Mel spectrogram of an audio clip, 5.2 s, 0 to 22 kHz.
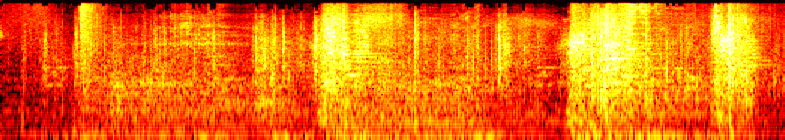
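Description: Shotgun in the Silent Hill 2 remake firing, two heavy booming blasts with mechanical clatter and crashing impacts between them, loud and close.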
